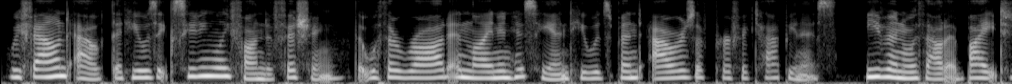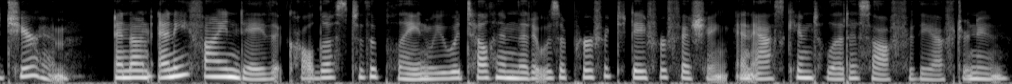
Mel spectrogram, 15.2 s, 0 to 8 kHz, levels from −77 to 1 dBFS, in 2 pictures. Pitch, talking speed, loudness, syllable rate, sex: 230 Hz, 255 wpm, -17 LUFS, 5.7 syllables/s, female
